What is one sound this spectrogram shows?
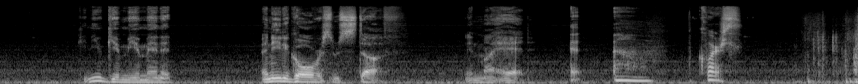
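A young woman speaks calmly and quietly, close by.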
